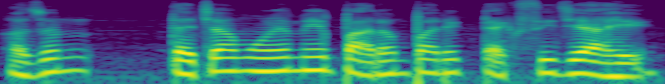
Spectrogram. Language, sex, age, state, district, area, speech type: Marathi, male, 18-30, Maharashtra, Nagpur, urban, spontaneous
